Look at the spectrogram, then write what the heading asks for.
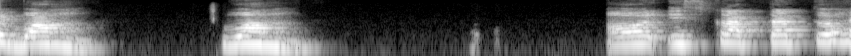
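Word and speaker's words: वं: तो इसका उच्चारण आप लोग को कैसे करना रहेगा? वम।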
